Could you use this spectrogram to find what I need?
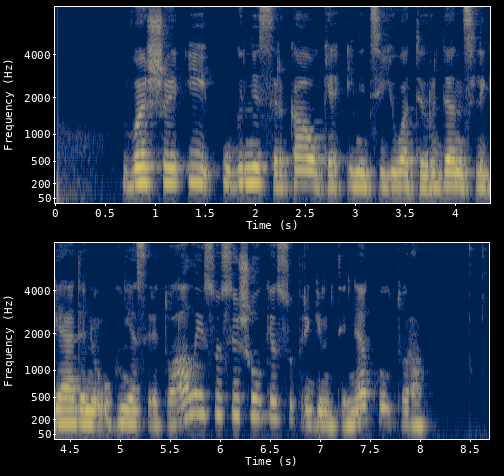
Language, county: Lithuanian, Klaipėda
